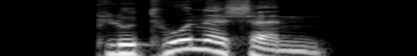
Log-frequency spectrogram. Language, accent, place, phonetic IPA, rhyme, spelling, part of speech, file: German, Germany, Berlin, [pluˈtoːnɪʃn̩], -oːnɪʃn̩, plutonischen, adjective, De-plutonischen.ogg
- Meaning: inflection of plutonisch: 1. strong genitive masculine/neuter singular 2. weak/mixed genitive/dative all-gender singular 3. strong/weak/mixed accusative masculine singular 4. strong dative plural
